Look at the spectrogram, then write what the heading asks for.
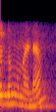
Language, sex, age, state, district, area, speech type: Tamil, female, 30-45, Tamil Nadu, Ranipet, rural, conversation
